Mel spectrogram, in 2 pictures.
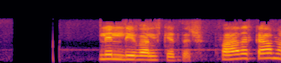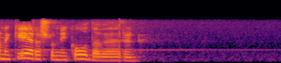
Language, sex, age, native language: Icelandic, female, 20-29, Icelandic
